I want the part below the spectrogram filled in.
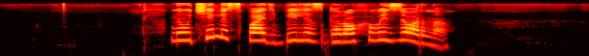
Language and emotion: Russian, neutral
